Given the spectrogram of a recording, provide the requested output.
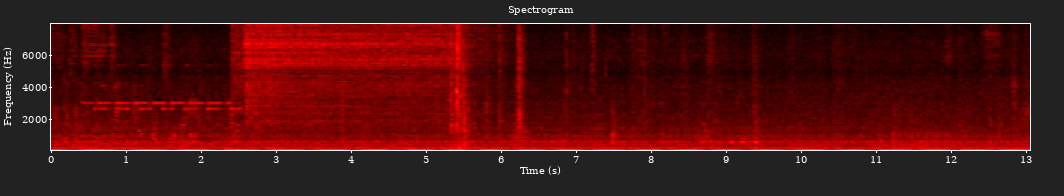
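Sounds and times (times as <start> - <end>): train humming: 0.0 - 13.0
air hissing: 2.5 - 5.4.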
